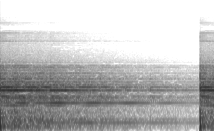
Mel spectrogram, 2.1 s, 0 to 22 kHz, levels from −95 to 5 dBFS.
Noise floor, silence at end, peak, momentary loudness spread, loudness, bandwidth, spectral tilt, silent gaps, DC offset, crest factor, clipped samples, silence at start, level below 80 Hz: -41 dBFS; 0 s; -2 dBFS; 21 LU; -20 LUFS; 9.2 kHz; -6 dB/octave; none; under 0.1%; 18 dB; under 0.1%; 0 s; -42 dBFS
